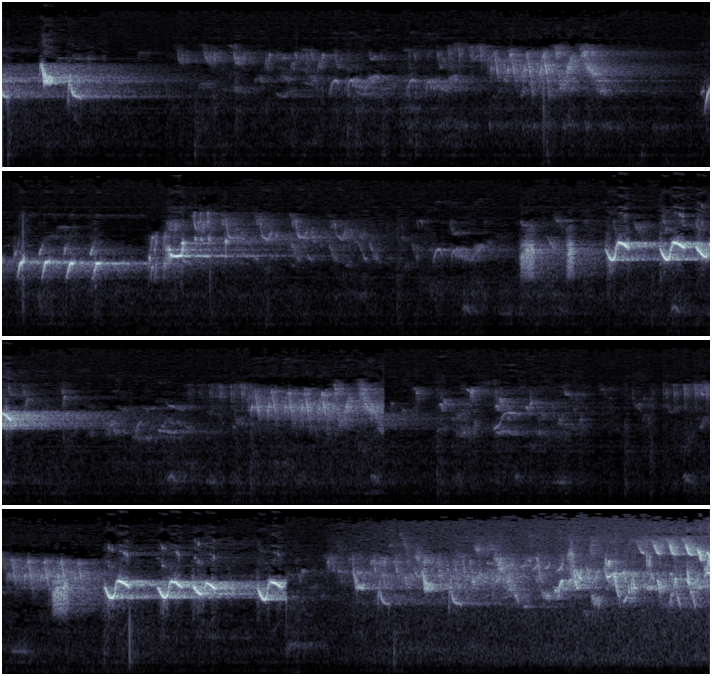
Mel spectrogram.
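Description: Birds singing in repeated short phrases of chirps and trills, with pauses between phrases. In the last few seconds the song thickens into a busier chorus of calls over a hiss.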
